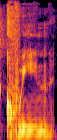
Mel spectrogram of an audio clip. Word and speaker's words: quean: That word is queen, but spelled Q-U-E-A-N. Even though this queen is pronounced just like the word for a king's wife, and even though they derive from the same root, Q-U-E-A-N is not just a variant spelling of Q-U-E-E-N.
